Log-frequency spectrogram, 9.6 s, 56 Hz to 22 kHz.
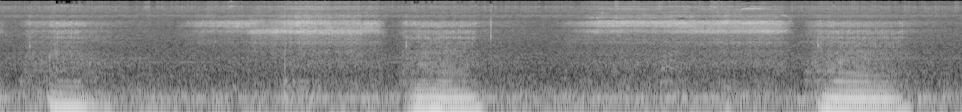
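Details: Adult man's heavy snoring during sleep at night: three deep, loud, rumbling snores about four seconds apart, roughly 15 per minute, over steady room hiss.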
